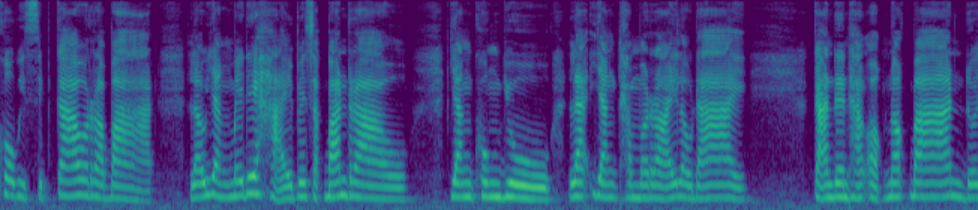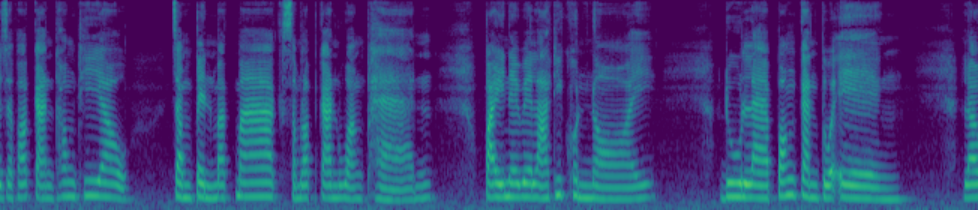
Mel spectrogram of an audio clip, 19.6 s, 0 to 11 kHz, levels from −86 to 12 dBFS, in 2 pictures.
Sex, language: female, Thai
